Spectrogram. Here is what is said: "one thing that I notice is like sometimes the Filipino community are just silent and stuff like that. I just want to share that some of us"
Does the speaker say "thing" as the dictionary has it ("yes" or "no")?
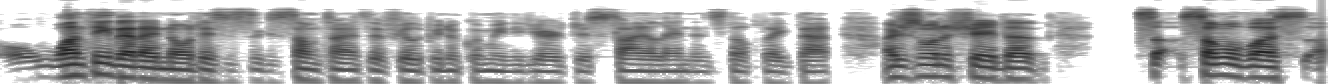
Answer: yes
